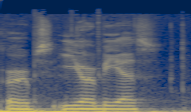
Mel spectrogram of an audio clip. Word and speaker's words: herbs: You know is the H in herbs silent? American pronunciation of herbs is without the H. – The Brit. Oh, I'm pronouncing it the British way.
